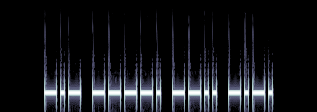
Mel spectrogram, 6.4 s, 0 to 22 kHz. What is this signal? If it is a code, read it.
Morse code, heard as a keyed tone, about 15 wpm, 700 Hz. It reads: K9ZC
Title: USA Call Signs - 4 Characters - Repeated 3x - 15wpm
